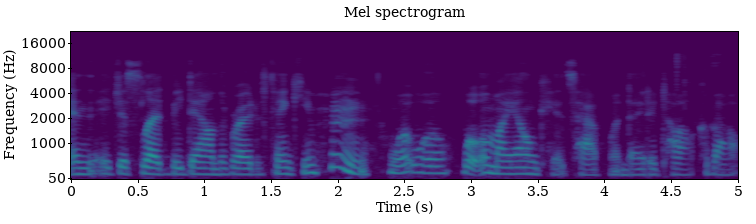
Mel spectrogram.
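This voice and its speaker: A woman with a strong Southern accent and a fairly low pitch, fairly quick with hardly any pauses, fairly even in intonation, in a dry sound with no echo. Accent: strong Southern twang. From Georgia (US South). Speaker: session participant, educator. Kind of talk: casual discussion contribution. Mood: reflective, thoughtful. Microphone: video call.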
